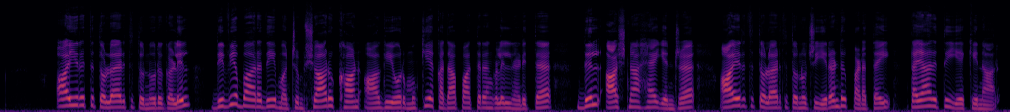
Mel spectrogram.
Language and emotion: Tamil, neutral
